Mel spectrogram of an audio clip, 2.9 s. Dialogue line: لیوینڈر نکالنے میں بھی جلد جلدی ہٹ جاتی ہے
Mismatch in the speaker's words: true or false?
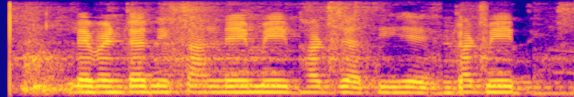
true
